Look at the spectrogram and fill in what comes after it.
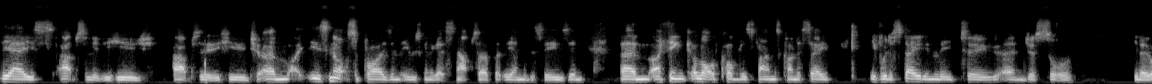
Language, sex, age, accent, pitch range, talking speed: English, male, 20-39, British, 110-120 Hz, 250 wpm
